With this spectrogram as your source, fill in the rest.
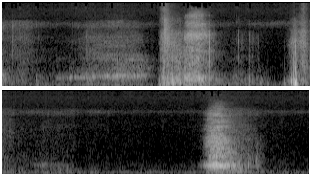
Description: was in the mood to sneeze but I'm staying with my parents for Christmas so I had to be quiet ish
